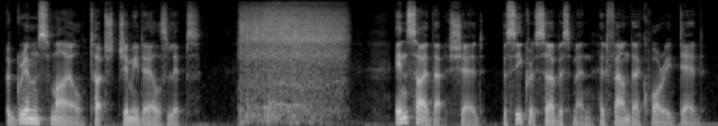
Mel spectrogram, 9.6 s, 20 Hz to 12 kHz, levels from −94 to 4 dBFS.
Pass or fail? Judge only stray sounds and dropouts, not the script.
fail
